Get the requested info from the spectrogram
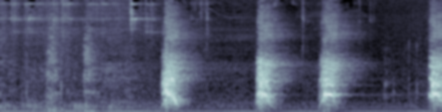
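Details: Playful barking from two five-month-old Newfoundland–Labrador mix puppy brothers; after soft grumbling, four loud, abrupt barks ring out roughly every second, with a faint steady low hum in the background.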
